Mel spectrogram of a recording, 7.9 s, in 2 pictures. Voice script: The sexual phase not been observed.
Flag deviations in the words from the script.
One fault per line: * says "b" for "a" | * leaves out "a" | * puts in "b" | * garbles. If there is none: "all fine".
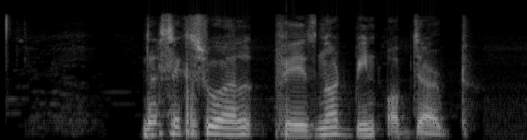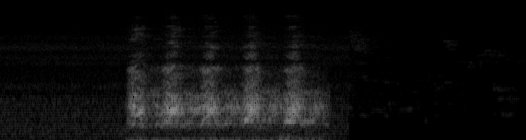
all fine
